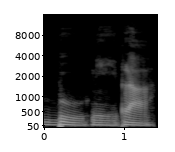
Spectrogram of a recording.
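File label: "bunira", concatenated syllables; Affixing experiment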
